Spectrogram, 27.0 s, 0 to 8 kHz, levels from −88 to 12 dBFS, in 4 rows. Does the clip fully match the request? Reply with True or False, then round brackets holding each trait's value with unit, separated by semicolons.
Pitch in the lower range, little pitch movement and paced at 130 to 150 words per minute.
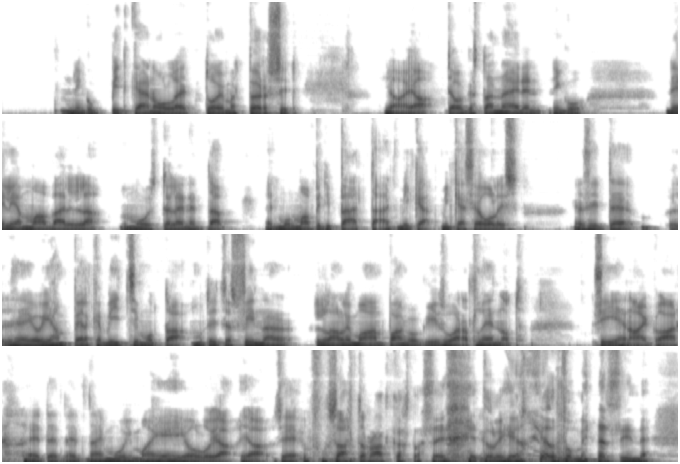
False (85 Hz; 3.2 semitones; 145 wpm)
